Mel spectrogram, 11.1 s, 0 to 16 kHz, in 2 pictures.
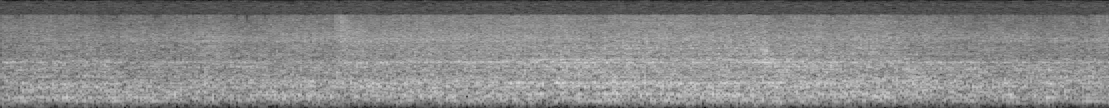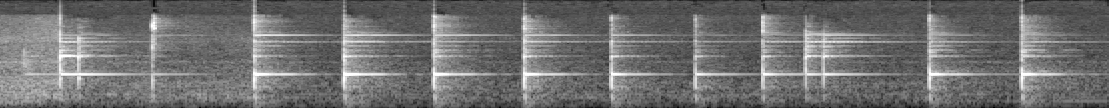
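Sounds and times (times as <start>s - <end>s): hammer striking steel on anvil: 5.7s - 11.0s.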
